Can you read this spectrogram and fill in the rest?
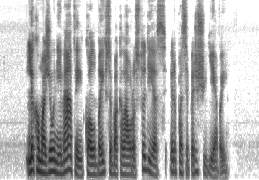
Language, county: Lithuanian, Kaunas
